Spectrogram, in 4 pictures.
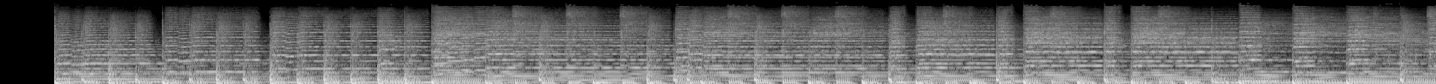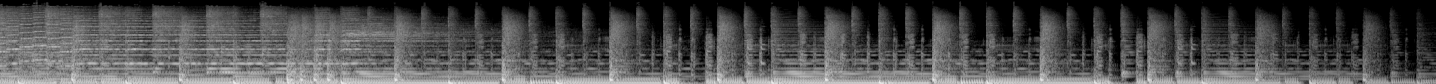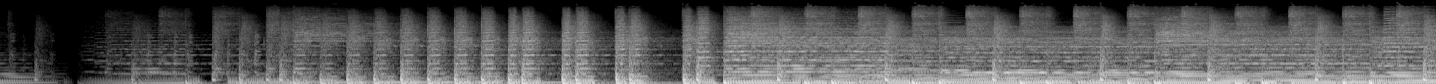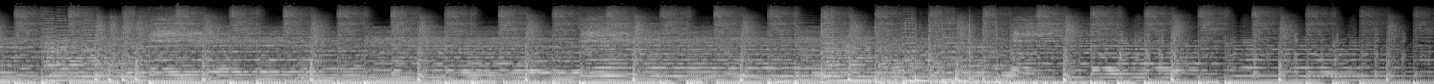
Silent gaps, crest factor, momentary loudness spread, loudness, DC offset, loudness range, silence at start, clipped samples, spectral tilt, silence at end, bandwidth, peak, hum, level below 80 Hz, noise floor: none; 12 dB; 8 LU; -14 LUFS; under 0.1%; 7 LU; 0.55 s; under 0.1%; -5 dB/octave; 0 s; 17 kHz; 0 dBFS; none; -18 dBFS; -45 dBFS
